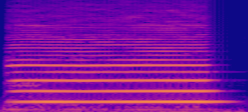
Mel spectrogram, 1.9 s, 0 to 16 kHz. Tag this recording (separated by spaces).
double-bass F4 good-sounds multisample neumann-U87 single-note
